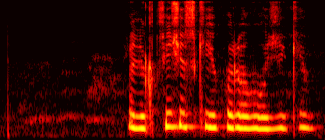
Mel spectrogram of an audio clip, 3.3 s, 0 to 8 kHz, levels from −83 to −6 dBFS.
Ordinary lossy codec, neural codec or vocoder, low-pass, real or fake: none; codec, 16 kHz, 16 kbps, FunCodec, trained on Chinese and English, 50 frames a second; none; fake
